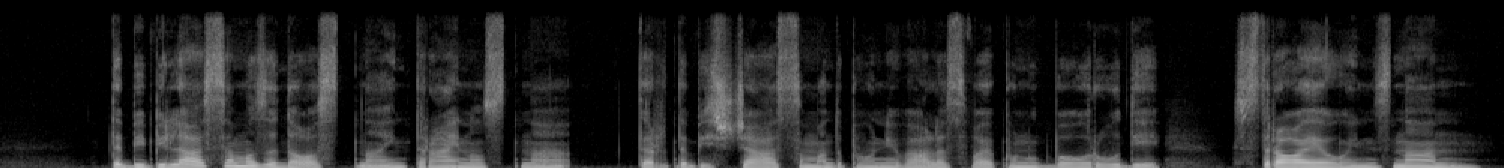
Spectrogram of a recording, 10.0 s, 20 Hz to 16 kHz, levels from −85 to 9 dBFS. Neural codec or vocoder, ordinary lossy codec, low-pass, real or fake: vocoder, 44.1 kHz, 128 mel bands every 256 samples, BigVGAN v2; none; 14.4 kHz; fake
